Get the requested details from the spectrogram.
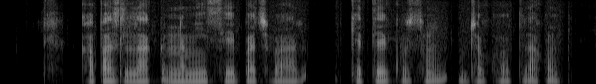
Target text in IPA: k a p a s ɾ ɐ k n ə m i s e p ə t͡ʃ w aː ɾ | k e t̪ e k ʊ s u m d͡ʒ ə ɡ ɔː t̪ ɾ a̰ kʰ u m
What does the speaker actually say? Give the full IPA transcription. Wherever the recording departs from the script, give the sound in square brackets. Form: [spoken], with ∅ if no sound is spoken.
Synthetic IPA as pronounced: k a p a s [l] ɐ k n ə m i s e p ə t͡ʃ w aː ɾ | k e t̪ e k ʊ s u m d͡ʒ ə ɡ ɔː t̪ ɾ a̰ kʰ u m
